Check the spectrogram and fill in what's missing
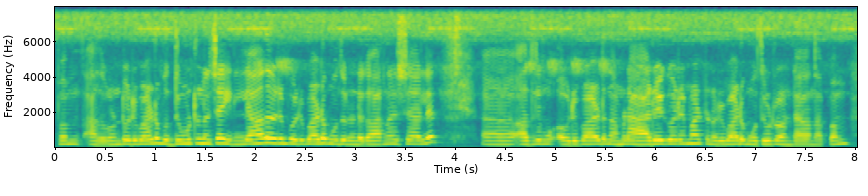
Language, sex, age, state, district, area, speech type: Malayalam, female, 18-30, Kerala, Kottayam, rural, spontaneous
